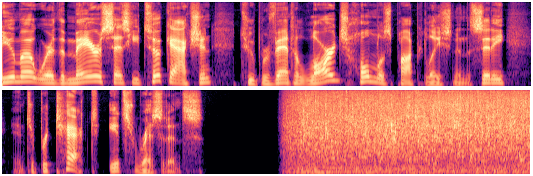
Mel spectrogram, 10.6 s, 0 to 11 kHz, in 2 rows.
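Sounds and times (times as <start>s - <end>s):
speech: 0.0s - 7.4s, 8.1s - 8.4s
water cascading down a roundabout fountain: 8.1s - 10.5s.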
